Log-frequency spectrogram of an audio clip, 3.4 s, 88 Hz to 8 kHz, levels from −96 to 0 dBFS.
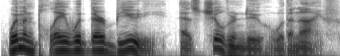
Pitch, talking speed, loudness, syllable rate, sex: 105 Hz, 195 wpm, -19 LUFS, 4.9 syllables/s, male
